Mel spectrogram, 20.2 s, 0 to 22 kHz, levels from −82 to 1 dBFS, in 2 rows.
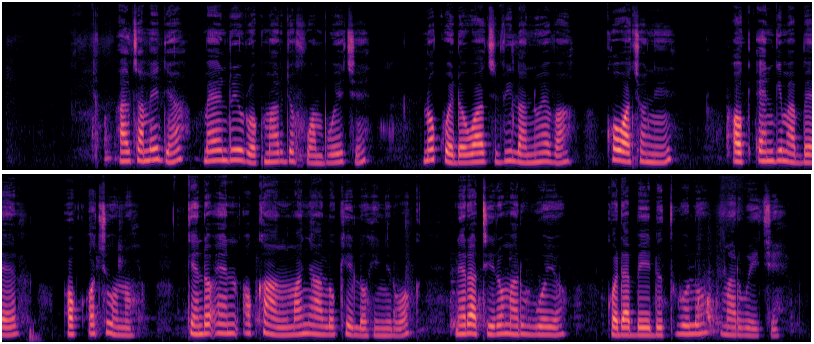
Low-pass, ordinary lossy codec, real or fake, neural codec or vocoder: none; none; real; none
